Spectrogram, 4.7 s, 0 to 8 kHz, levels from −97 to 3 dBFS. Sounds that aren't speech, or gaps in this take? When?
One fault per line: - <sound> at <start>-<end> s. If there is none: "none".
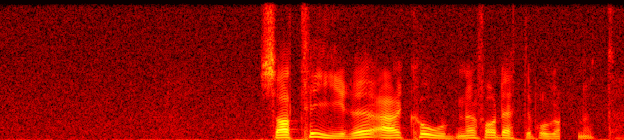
- dropout at 4.2-4.3 s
